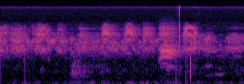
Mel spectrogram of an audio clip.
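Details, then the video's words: Morning garden birds: repeated harsh cawing calls mixed with high chirping from other birds, steady overlapping chorus with one sharp click partway through. "morning in nature and birds sounds"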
